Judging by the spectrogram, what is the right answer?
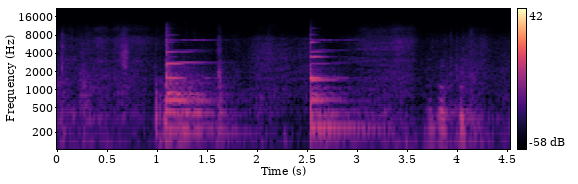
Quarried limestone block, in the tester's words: si ça sonne pas ce moment là c'est qu'ils avaient vraiment un problème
